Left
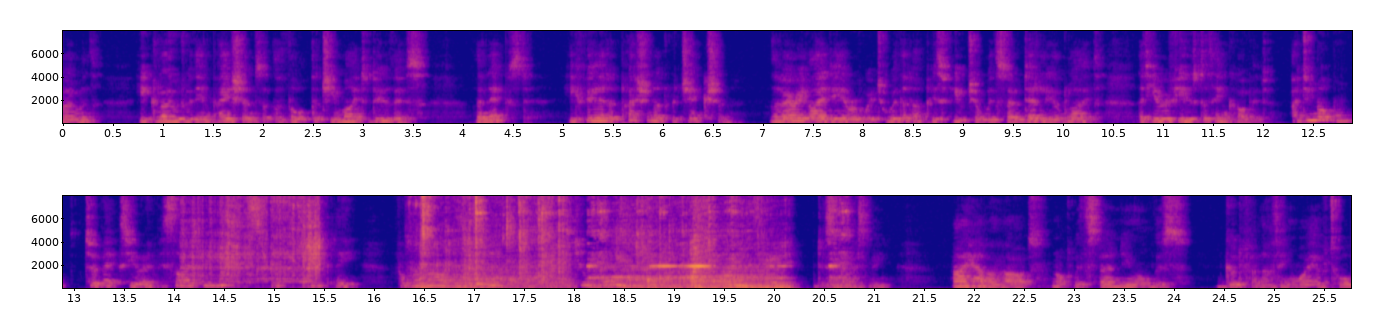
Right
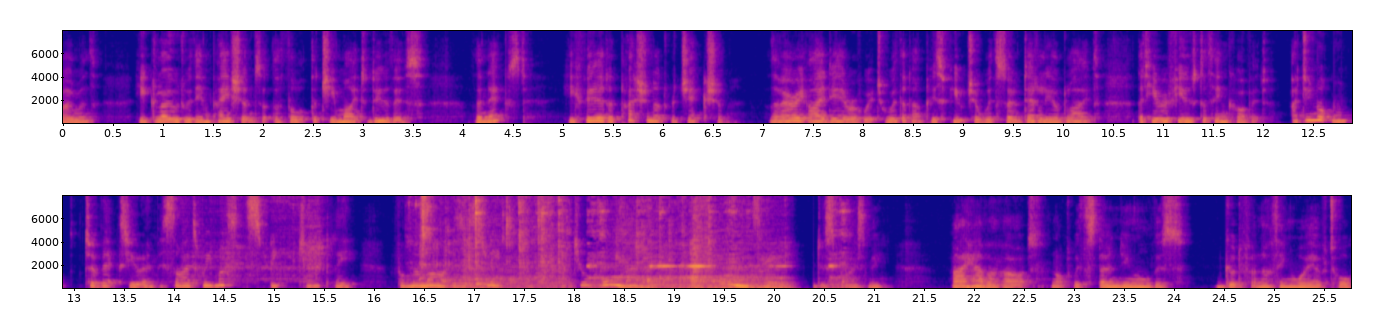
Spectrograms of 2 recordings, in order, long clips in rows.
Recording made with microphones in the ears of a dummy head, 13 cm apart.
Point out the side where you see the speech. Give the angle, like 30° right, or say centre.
70° right.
